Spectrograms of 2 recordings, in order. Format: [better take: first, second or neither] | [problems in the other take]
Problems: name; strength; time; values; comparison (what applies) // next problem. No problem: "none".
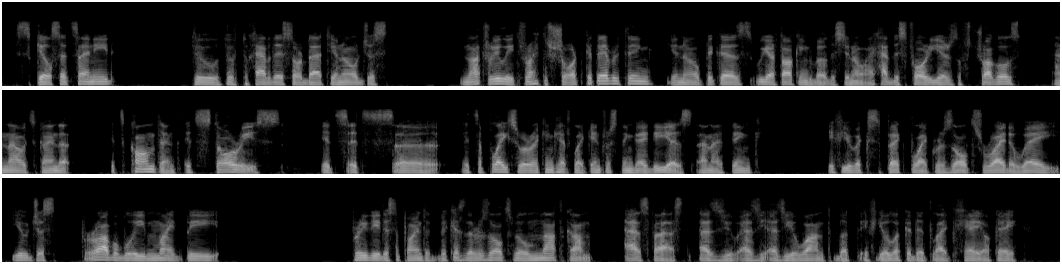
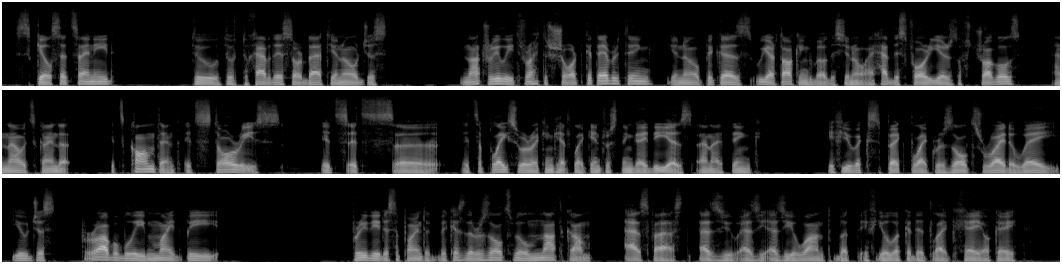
second | garbled, watery; badly; nothing above 8 kHz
